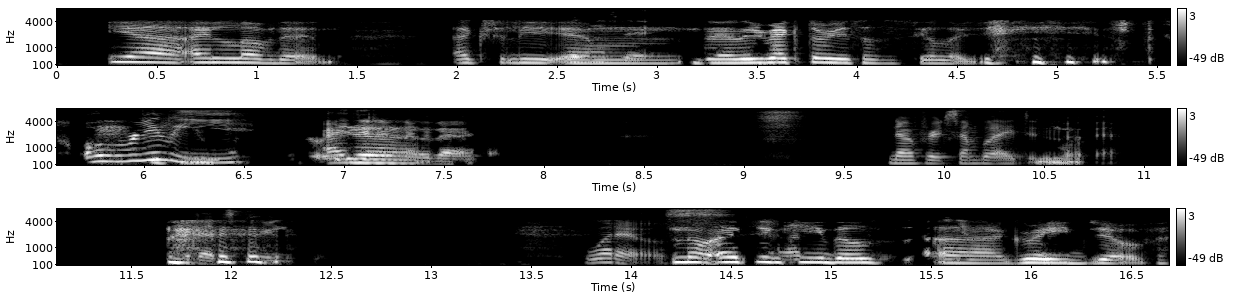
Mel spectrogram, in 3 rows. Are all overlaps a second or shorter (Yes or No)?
No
